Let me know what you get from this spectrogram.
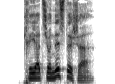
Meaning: inflection of kreationistisch: 1. strong/mixed nominative masculine singular 2. strong genitive/dative feminine singular 3. strong genitive plural
- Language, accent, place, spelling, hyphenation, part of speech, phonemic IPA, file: German, Germany, Berlin, kreationistischer, kre‧a‧ti‧o‧nis‧ti‧scher, adjective, /ˌkʁeat͡si̯oˈnɪstɪʃɐ/, De-kreationistischer.ogg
